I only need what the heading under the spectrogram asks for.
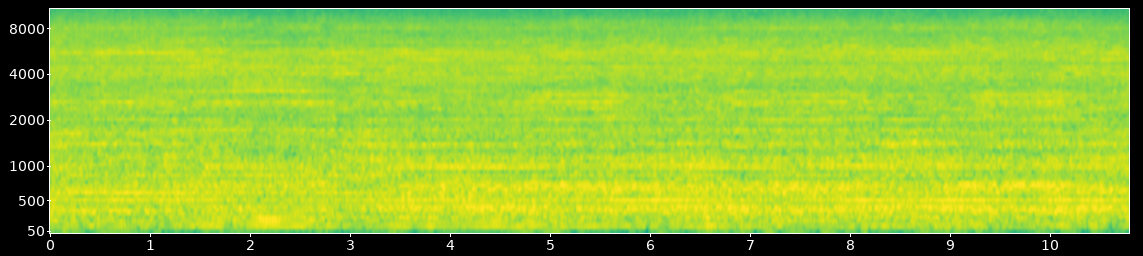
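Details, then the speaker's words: Refurbished vintage Hoover 612 upright vacuum running normally on carpet while picking up crushed Weetabix test dirt; steady, even motor whirr with a soft airy rush, no rattles or pitch wobble. "Not a problem at all. Got it all in one go. It doesn't rip the carpet apart, I've noticed. It does suck it up into it though."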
